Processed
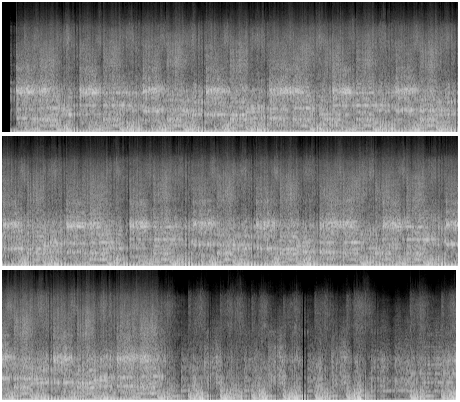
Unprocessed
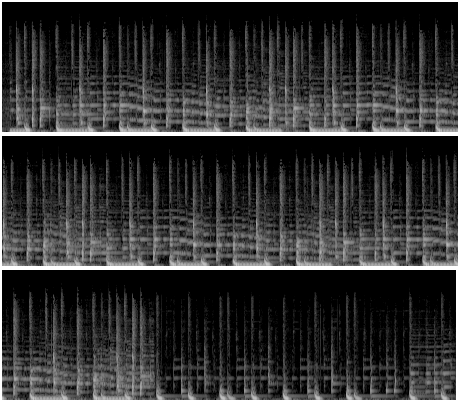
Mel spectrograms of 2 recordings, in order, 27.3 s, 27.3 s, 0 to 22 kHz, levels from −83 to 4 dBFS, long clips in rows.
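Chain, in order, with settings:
peak hold with a decay on every bin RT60 0.70 s
noise gate −40 dBFS, range −46 dB
low-shelf EQ 90 Hz −9 dB
reverb whose tail is shaped and stops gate 260 ms rising, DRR −6 dB
half-wave rectification
parametric band 1,300 Hz +5.5 dB 0.51 octaves
boost into a limiter +14.5 dB
highs frequency-modulated by the lows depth 0.33 ms
level −1 dB

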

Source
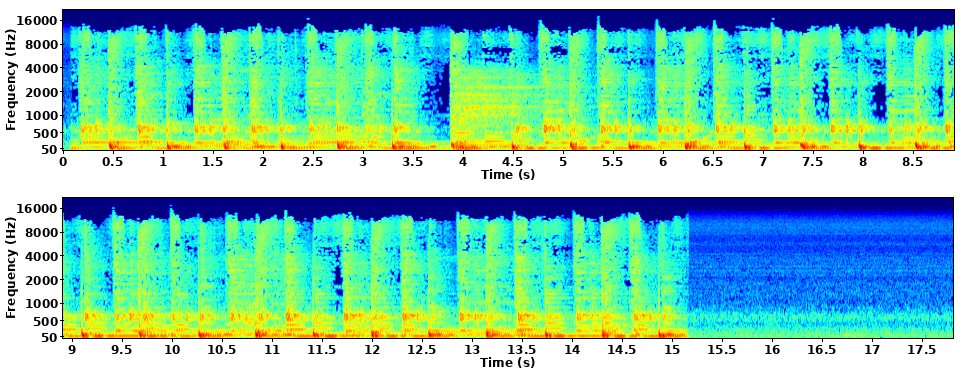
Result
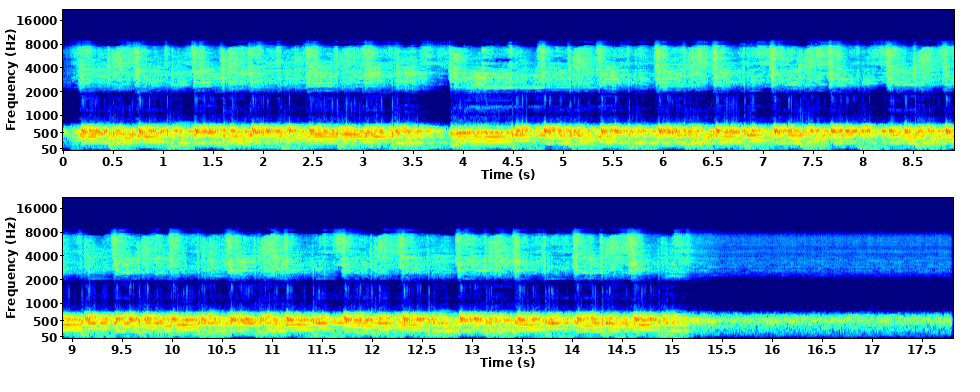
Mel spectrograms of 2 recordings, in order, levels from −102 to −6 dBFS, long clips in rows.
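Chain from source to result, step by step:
hearing-aid frequency compression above 2,900 Hz 1.5 to 1
transient designer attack −5 dB, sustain +6 dB
inverse Chebyshev band-stop filter 790–1,900 Hz, stop band 40 dB
high-shelf EQ 4,100 Hz −6.5 dB
flutter between parallel walls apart 4 metres, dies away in 0.23 s
downsampling to 16,000 Hz
brickwall limiter −22.5 dBFS, peak gain reduction 9 dB
high-pass with resonance 490 Hz, resonance Q 5.2
on a send at −11 dB: convolution reverb, pre-delay 3 ms
on the sum: downward compressor, threshold −30 dBFS, peak gain reduction 8.5 dB
level +2 dB

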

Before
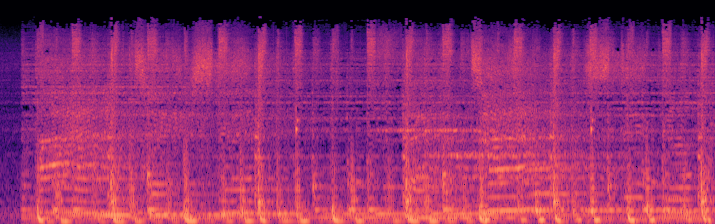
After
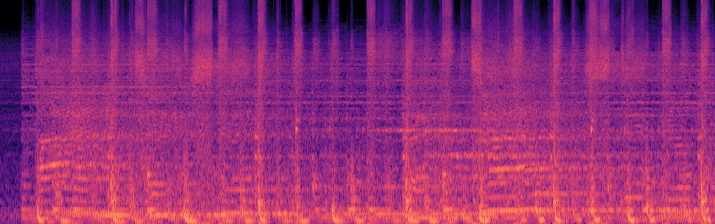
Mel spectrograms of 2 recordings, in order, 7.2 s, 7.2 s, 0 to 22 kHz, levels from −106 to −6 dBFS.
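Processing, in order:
stylus tracing distortion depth 0.047 ms
tape delay 335 ms, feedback 79%, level −11.5 dB, low-pass 3,700 Hz
level −3 dB

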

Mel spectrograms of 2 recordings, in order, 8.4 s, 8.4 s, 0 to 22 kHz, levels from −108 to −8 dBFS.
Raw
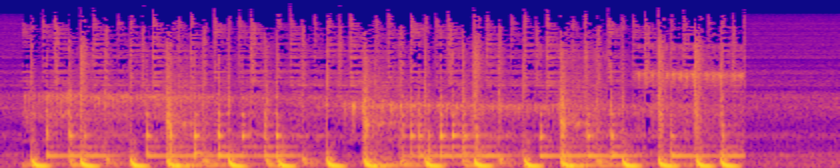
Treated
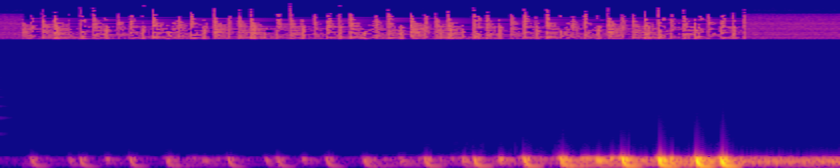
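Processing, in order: brick-wall band-stop 240–8,500 Hz
high-pass filter sweep 1,100 Hz → 160 Hz, 0:03.57–0:06.98
hum removal 407.5 Hz, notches 35
level +4.5 dB

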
